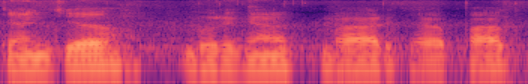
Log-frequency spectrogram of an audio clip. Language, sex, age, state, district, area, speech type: Goan Konkani, male, 30-45, Goa, Murmgao, rural, spontaneous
